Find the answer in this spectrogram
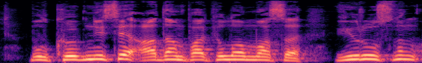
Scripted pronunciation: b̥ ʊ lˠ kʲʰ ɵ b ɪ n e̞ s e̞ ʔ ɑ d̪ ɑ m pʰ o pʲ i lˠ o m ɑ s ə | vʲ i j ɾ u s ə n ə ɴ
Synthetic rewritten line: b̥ ʊ lˠ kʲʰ ɵ b ɪ n e̞ s e̞ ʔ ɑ d̪ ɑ m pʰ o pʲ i lˠ o m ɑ s ə | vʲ i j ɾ u s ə n ə ɴ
